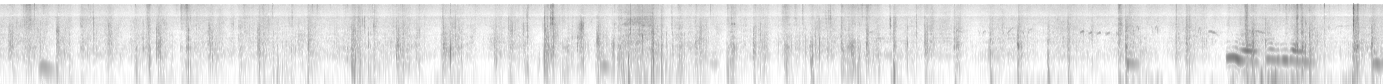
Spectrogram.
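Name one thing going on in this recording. Footsteps crunch on dry grass and gravel.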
